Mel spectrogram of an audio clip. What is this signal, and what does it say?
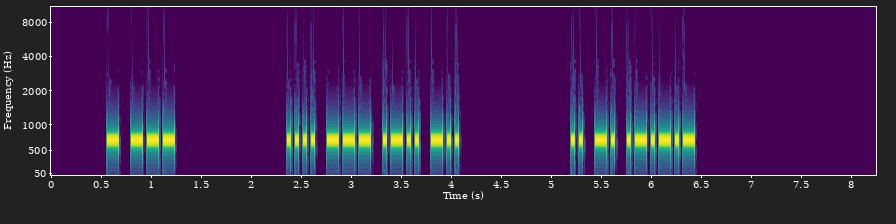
Morse code, heard as a keyed tone, about 30 wpm, 700 Hz. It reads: TO HOLD IN.
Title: 4x Word-Spacing - Sentences from Top 400 Words - 30wpm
